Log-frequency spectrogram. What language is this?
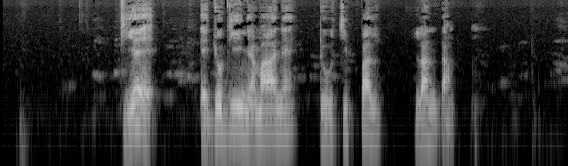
Borgu Fulfulde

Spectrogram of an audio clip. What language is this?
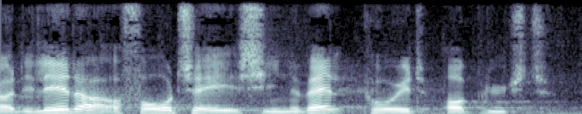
Danish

